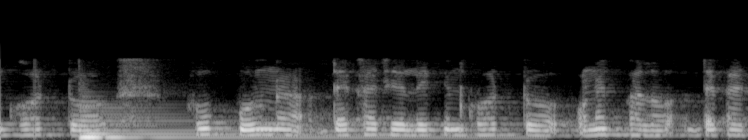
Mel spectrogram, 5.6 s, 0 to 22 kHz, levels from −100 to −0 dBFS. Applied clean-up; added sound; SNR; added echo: none; Bowed string instrument; 0 dB; reverberation time 0.9 s.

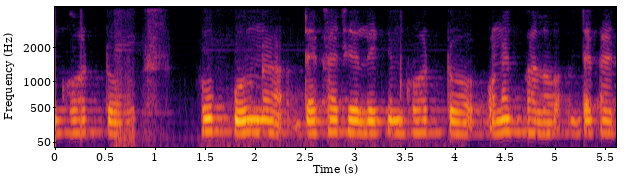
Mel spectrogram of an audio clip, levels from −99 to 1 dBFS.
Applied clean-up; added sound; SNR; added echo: neural separator model SepFormer DNS4.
